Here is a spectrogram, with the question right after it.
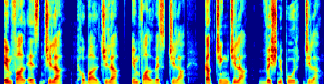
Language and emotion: Manipuri, neutral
